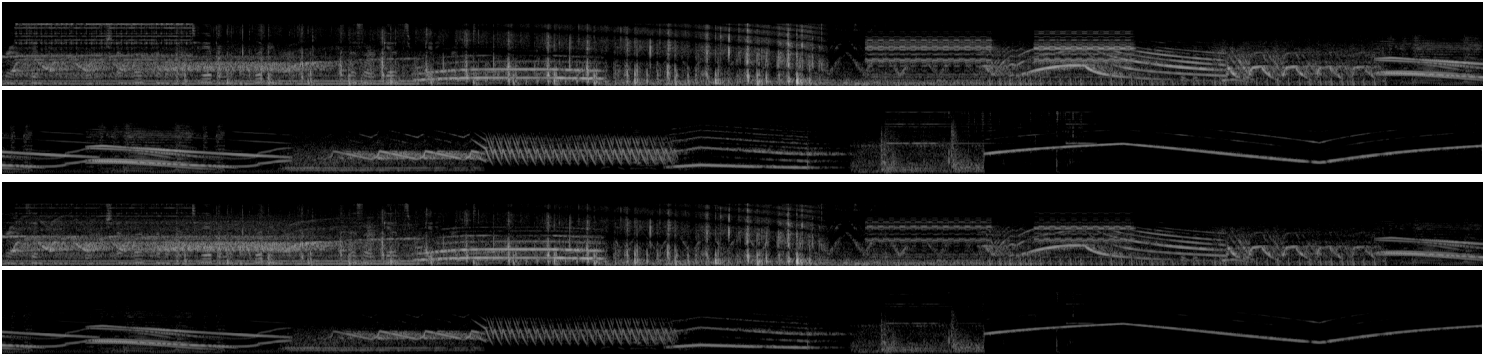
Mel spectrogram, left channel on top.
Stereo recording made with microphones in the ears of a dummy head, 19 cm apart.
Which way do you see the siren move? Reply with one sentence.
In this clip you hear the siren move from right to left.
